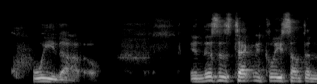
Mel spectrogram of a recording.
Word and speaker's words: cuidado: So this word would not be pronounced cuidado, but cuidado.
